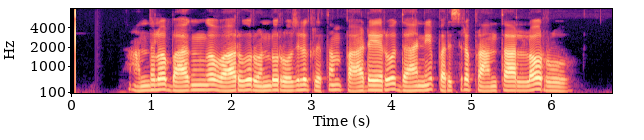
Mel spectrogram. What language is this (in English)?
Telugu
